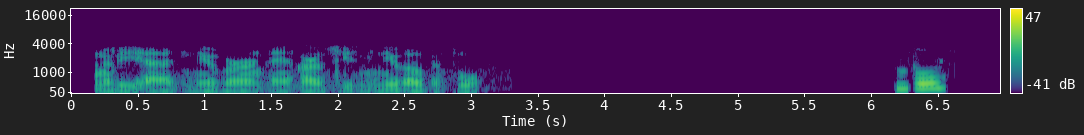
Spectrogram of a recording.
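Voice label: Police Downtown District Dispatch, p25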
